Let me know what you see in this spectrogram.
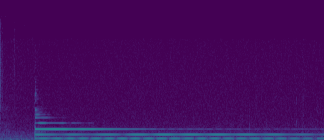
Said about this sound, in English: You notice that's a bell, the sound. Hard to not notice that.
